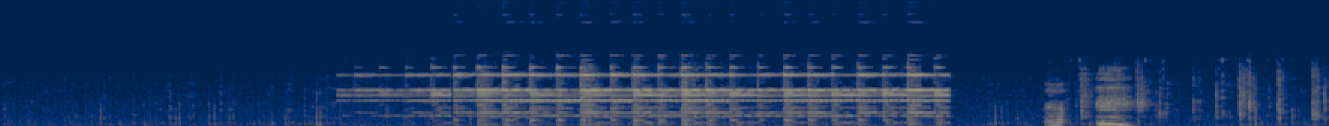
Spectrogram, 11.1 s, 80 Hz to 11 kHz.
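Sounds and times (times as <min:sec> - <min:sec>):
chiming film background music: 0:02.8 - 0:08.0.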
